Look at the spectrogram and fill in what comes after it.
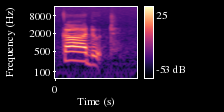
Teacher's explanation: you just hold on to that vowel a little bit longer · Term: long vowel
